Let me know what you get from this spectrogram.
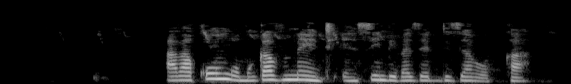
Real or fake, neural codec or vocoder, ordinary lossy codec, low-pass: real; none; MP3, 32 kbps; 7.2 kHz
